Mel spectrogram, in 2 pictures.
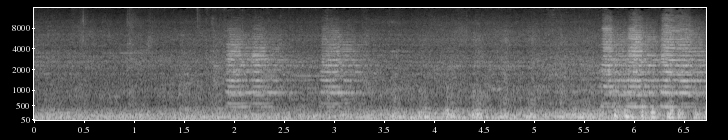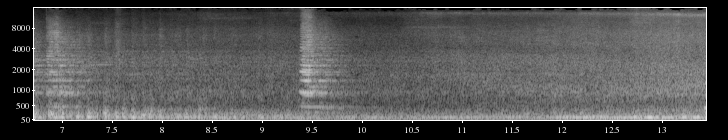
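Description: Train horn giving short toots in groups: two near the start, a quick run of several around the middle, and one more a few seconds later. Under them runs the steady low rumble of the passenger coaches rolling past.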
